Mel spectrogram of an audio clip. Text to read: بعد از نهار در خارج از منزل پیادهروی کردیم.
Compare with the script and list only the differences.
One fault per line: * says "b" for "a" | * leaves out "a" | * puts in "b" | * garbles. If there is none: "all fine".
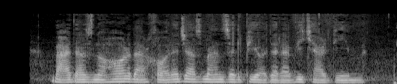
all fine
